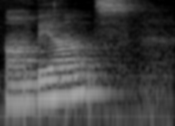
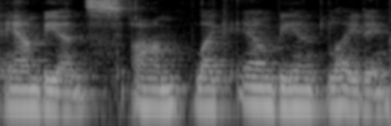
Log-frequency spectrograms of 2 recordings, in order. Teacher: Some people will say ambiance, more similar to the French with the ah.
